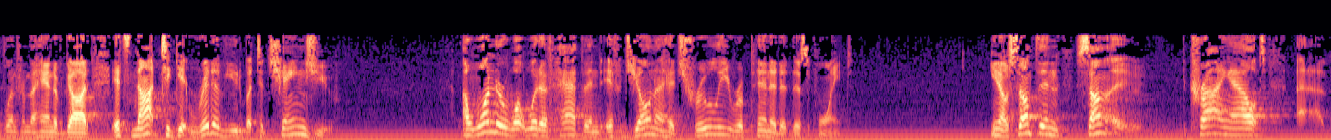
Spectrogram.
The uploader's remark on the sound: September 25, 2016 PM Service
